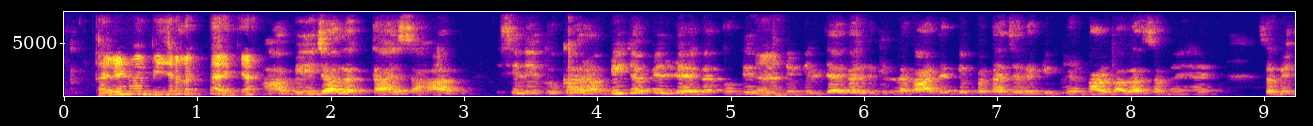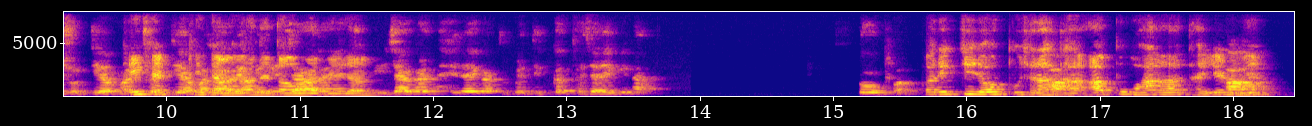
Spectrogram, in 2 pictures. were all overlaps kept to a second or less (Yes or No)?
No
